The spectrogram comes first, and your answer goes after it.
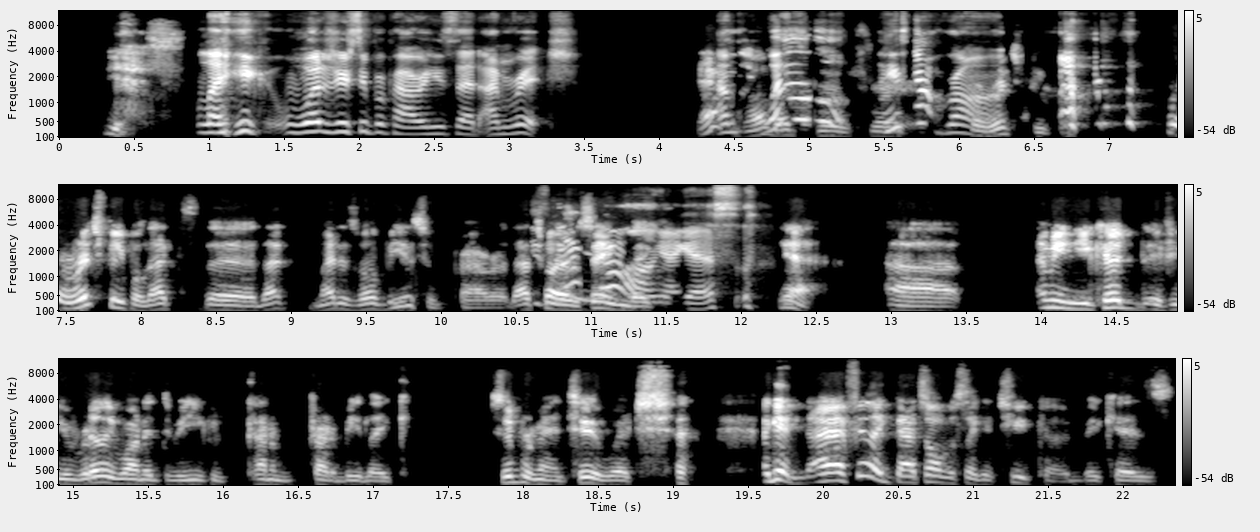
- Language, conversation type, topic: English, unstructured, What do our choices of superpowers reveal about our values and desires?
- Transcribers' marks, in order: laughing while speaking: "Yes"; laughing while speaking: "like"; laugh; chuckle; chuckle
